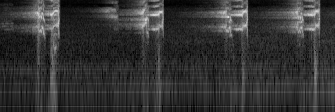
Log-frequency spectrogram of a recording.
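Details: Lovebird call played to draw in lovebirds: four paired bursts of shrill, scratchy squeaks, each pair about three-quarters of a second apart, over a faint low hum.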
